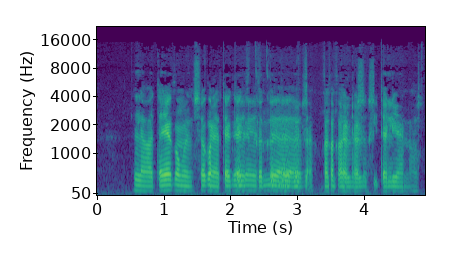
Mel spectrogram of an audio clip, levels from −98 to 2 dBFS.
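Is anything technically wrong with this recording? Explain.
Yes, there are three kinds of fault.

Doubled audio track, 2.06 to 4.16 s: a second full-band copy runs roughly 150 ms behind the original at about the same level, likely from a slower second capture path. It sounds like a dry, slapback echo with no room colour, and it starts and stops abruptly.

Compressed frames skipped, at 3.13 s and 4.81 s: whole frames of the compressed stream were never decoded, so the audio jumps ahead by roughly 300 ms and then roughly 200 ms. That fits about ten and about seven 24 ms frames.

Chunks out of order, 3.42 to 3.54 s: one 60 ms chunk arrived or was written late and plays after the chunk that should follow it. Nothing is missing, but the swapped order gives a brief jumbled moment with three hard joins.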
